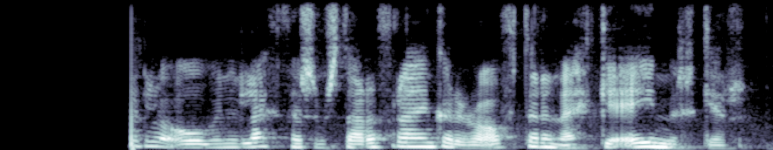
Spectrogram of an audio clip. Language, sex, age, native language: Icelandic, female, 40-49, Icelandic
